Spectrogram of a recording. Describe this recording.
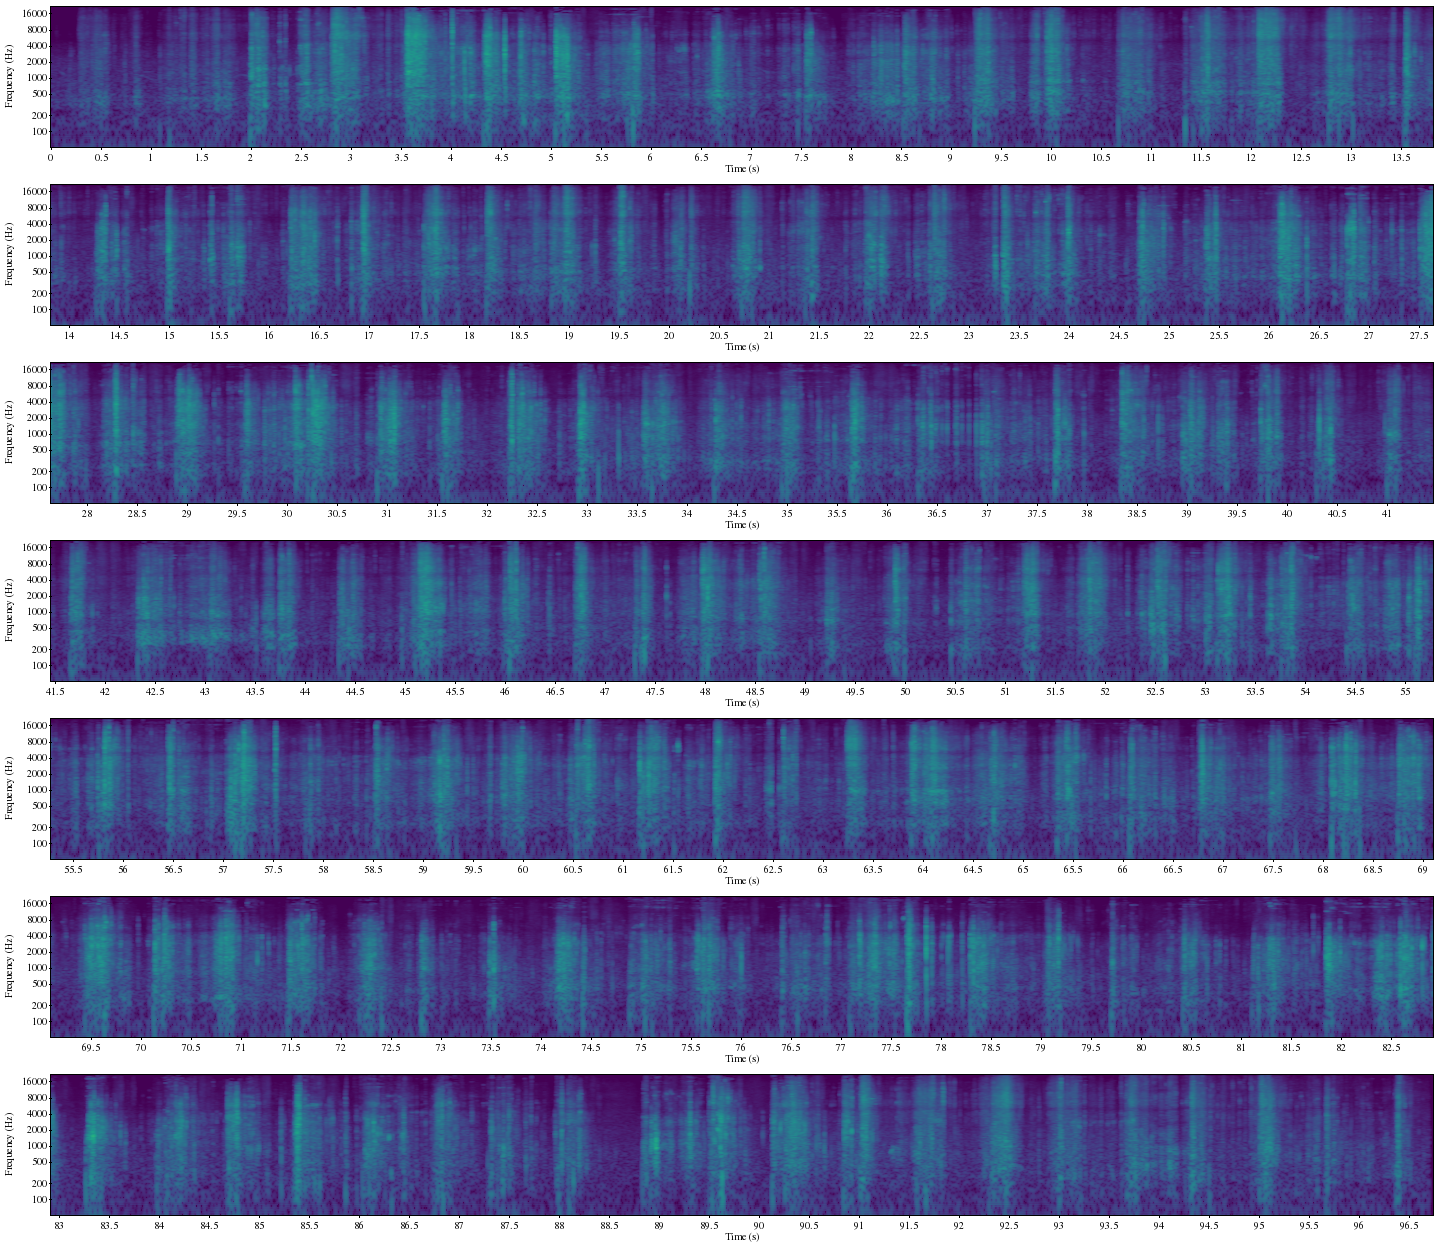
Walking on the big pebbles of the Penly beach near the small village called Berneval.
